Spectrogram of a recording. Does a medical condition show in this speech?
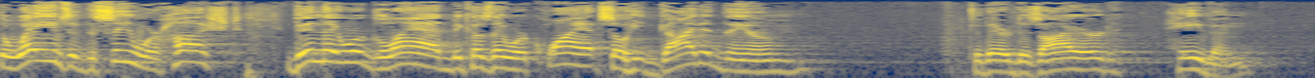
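No.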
